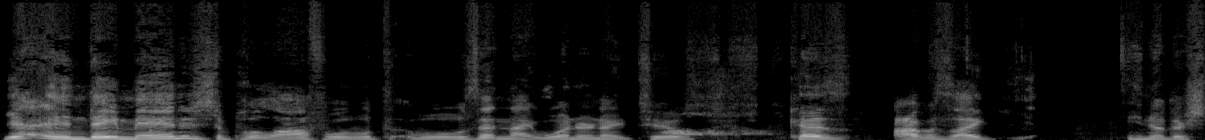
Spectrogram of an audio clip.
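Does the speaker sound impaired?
No.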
